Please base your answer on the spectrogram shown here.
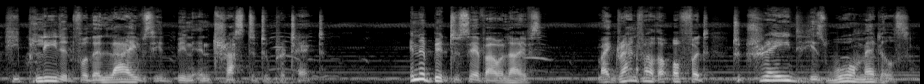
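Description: Reflective man, expressive pitch. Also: music in the background. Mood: grave, measured. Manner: measured, reflective storytelling in short phrases. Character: reflective Zimbabwean man in middle age, quiet and thoughtful. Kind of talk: scripted first-person monologue, audio drama storytelling.

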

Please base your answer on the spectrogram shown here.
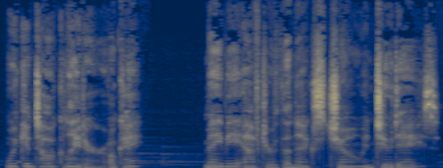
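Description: A woman's voice: fairly high pitch, steady tone, measured pace, dark tone, slightly rough, faint music behind, pitched above the performer's own voice. A woman voicing an angry, tense woman in an audio drama, curt and clipped with an edge in her voice. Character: Millie, angry, tense young woman singer lashing out.

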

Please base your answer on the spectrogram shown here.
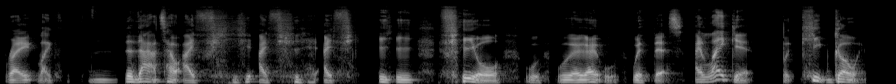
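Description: A podcast co-host talking casually about film in a halting way, often repeating words and syllables. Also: low-pitched, expressive.

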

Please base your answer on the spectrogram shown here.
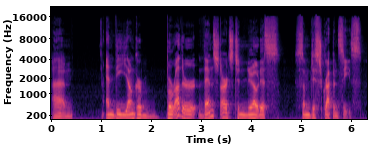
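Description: A man with a fairly low voice talks at a very slow pace in casual podcast chat. He stutters often, repeating syllables before getting the word out. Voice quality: frequent stutter, repeating syllables and blocking on words.

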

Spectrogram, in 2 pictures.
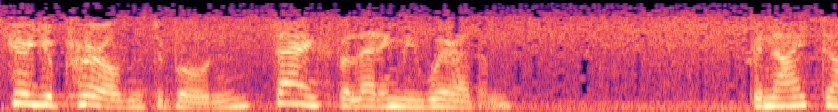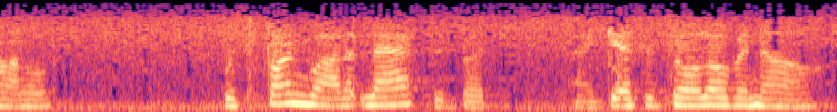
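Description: An actress playing a sincere, wounded young shop girl in a 1930s radio melodrama, earnest and halting. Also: mid-range voice, natural voice. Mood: resigned, wistful. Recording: noisy, dull old 1930s radio recording.

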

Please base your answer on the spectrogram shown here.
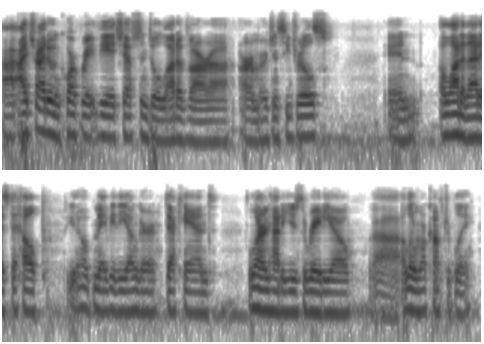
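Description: A man talking casually as a guest, explaining things informally and haltingly as he thinks aloud. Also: on the low side, level tone, bright, forceful tone, highs cut off. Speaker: tugboat mariner, podcast guest.

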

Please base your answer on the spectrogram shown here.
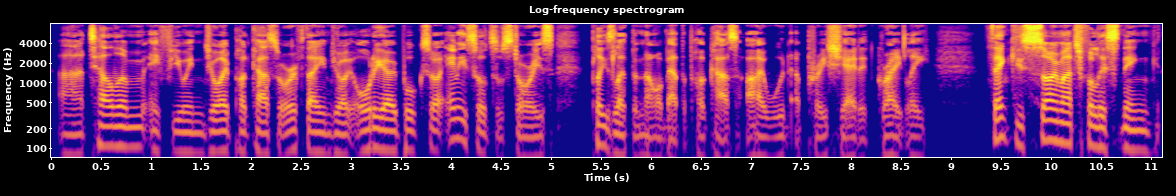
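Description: A man's voice: a bass voice, dry recording, studio quality. A man talking informally as a podcast host and story reader.

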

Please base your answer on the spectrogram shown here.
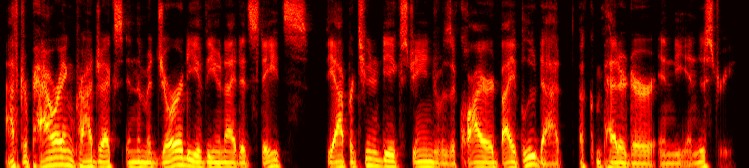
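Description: A young adult man hosting a podcast, reading a scripted introduction and then interviewing a guest in a measured, friendly way. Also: low-pitched, no room sound, studio quality. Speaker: podcast host.

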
